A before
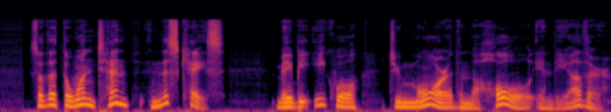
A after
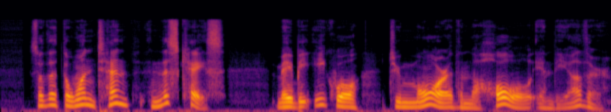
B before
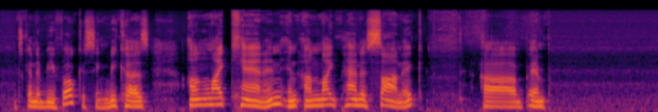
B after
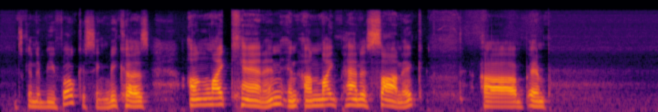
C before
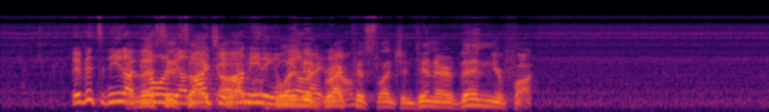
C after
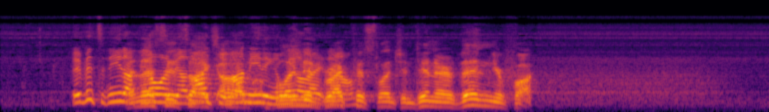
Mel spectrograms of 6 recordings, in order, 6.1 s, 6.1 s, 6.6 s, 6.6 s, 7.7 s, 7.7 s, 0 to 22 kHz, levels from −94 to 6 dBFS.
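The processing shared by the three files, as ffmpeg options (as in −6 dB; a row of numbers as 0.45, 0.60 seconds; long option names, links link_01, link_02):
-filter_complex "[0:a]bandreject=frequency=710:width=12,acrossover=split=110|460|1700[link_01][link_02][link_03][link_04];[link_03]dynaudnorm=framelen=110:gausssize=13:maxgain=16dB[link_05];[link_01][link_02][link_05][link_04]amix=inputs=4:normalize=0,volume=-1.5dB"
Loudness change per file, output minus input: +4.0, +6.5, +6.0 LU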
